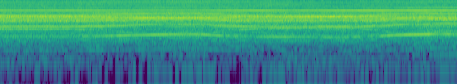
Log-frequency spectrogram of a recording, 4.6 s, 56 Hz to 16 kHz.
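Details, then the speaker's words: E-flite P-51D BL UMX brushless motor run on the bench with prop, throttle stepped from 50% to 100%: clean high whine rising and easing with throttle, no rattles or cutouts; eases slightly at 100%, probably battery discharge rate; normal running. "So when I get up to 100%, it seems like it wants to back off a little bit. Probably just the discharge rate of the battery, but guys, that feels like it's doing just fine."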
